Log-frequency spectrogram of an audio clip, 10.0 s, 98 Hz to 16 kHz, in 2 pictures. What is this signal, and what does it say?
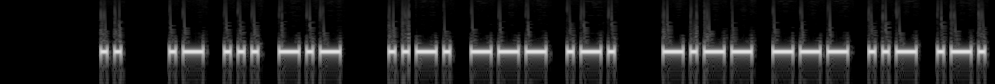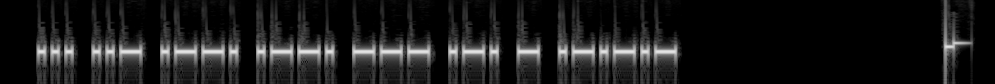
Morse code, heard as a keyed tone, about 36 wpm, 700 Hz. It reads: I ASK FOR YOUR SUPPORT.
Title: Sentences from Top 1000 Words - Review Part 5 - 35wpm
